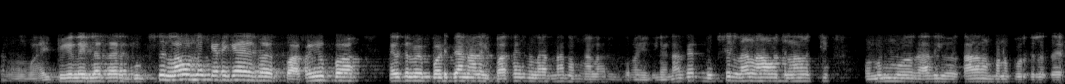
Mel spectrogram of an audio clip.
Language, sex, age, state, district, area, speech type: Tamil, male, 18-30, Tamil Nadu, Cuddalore, rural, conversation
